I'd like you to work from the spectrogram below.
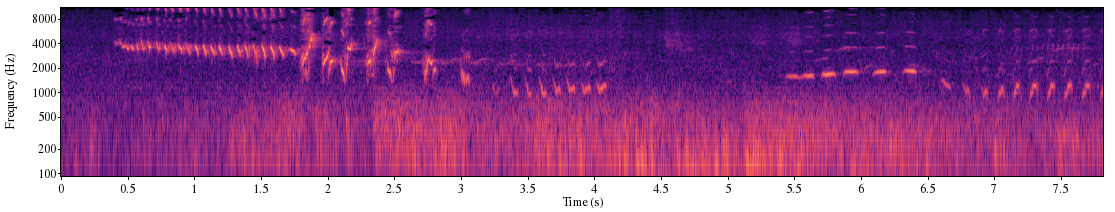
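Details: White-rumped shama, champion bird, singing high trills and rapid repeated chirps over steady rain and rumbling thunder.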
